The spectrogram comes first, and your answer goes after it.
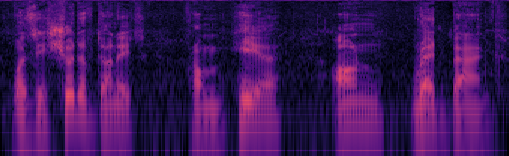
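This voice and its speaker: A man's voice: medium pitch, normal speed. A man giving explanatory literary commentary as a presenter, discursive and emphatic, breaking phrases for weight. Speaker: documentary presenter, literary lecturer.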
